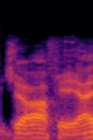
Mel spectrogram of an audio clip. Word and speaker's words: Joffe: Yeah, it's actually like coffee, Joffe.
